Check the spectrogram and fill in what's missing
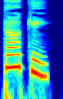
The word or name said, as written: ಡಾಕು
